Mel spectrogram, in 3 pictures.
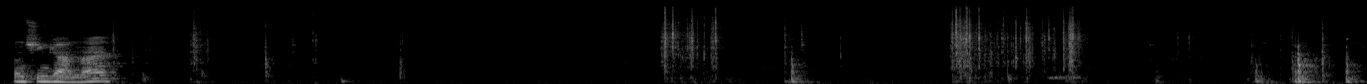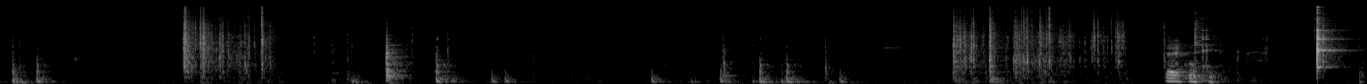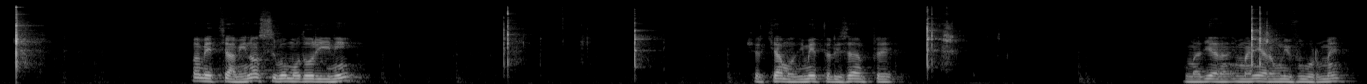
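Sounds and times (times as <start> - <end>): parchment paper rustling: 6.3 - 7.4, 9.4 - 13.4, 15.4 - 22.3, 23.1 - 25.4.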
